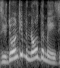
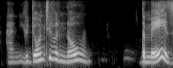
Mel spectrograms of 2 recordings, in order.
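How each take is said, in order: First: "don't" lifted high, repeated with insistence; emphatic repeat. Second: Said in the usual way. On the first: Shown as a demonstration. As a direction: hammer home "You don't even know the maze", pitched up.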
